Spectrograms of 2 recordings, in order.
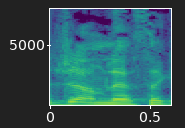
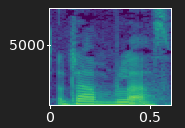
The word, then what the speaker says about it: Ramlösa: Det är jag som bara ska hälla upp lite Ramlösa granatäpple. – Som vi för övrigt bara vill meddela hela Sverige om att uttalas Ramlösa och inte Ramlösa.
